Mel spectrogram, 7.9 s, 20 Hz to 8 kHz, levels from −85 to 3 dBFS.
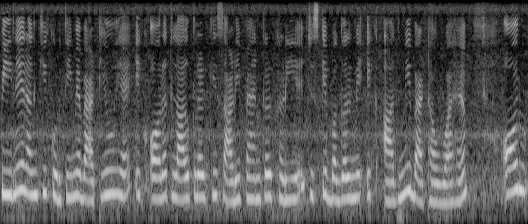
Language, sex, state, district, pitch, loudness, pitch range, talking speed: Hindi, female, Uttar Pradesh, Budaun, 275 Hz, -20 LUFS, 250-300 Hz, 210 wpm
